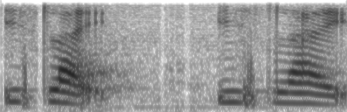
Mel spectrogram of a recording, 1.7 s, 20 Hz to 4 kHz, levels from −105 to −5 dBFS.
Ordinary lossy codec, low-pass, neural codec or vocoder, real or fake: none; 3.6 kHz; none; real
